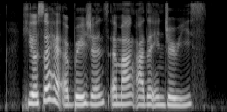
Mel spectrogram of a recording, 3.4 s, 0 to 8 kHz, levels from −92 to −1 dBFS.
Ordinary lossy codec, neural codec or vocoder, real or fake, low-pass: none; none; real; 7.2 kHz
